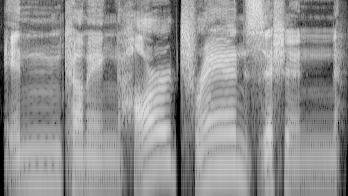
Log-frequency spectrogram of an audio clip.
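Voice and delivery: very slow, low, soft system alert; mock warning announcement. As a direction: drone it out like an incoming alert. Mock announcement of topic change.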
